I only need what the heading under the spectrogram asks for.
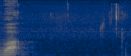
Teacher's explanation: हमारे होठ टकरा रहे एक दूसरे से ठीक है व का उच्चारण करते समय और साथ में हमारी जीभ दांत को भी टच हो रही है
